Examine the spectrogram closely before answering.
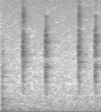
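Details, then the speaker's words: Thin twin laundry center washer set to spin: only sharp uneven timer clicks, no motor hum, power present; lid switch suspected, not confirmed. "So when you set it for spin, you can try the different parts of the dial, but if you get no sound, then almost always that's going to be a problem with this thing, the lid switch."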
